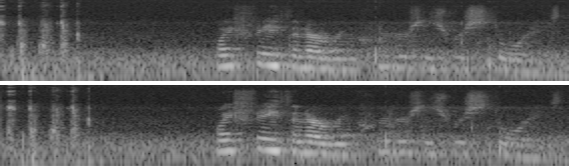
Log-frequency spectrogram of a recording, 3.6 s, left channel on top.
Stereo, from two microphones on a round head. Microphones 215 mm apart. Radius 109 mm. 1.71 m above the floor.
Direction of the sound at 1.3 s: 35° right (ahead or behind).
